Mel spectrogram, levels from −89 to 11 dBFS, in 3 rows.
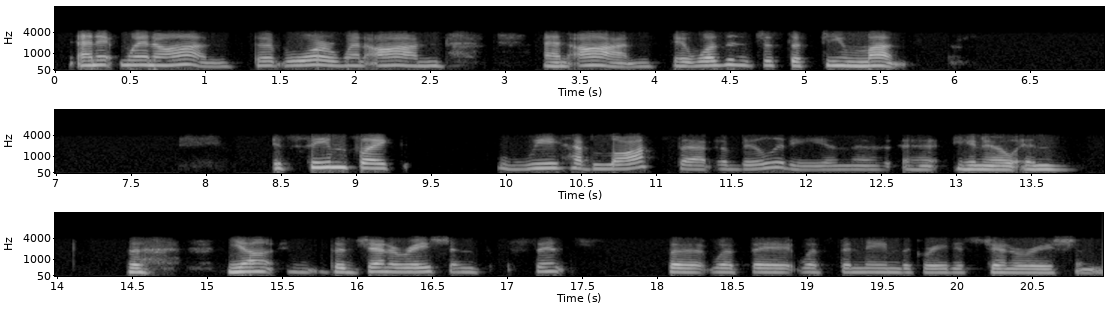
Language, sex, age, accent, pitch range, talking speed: English, female, 40-59, American, 185-220 Hz, 125 wpm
